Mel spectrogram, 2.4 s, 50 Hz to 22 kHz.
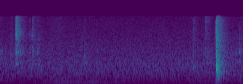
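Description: Near silence: faint room tone, with two faint small clicks close together just after the start, from handling a pillowed 3x3 puzzle cube and its popped-out plastic centre cap.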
